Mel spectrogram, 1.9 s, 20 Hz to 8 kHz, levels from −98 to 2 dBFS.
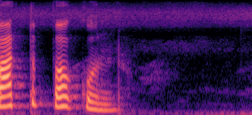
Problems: constant background noise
